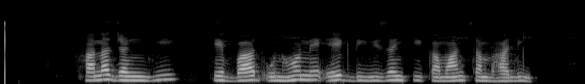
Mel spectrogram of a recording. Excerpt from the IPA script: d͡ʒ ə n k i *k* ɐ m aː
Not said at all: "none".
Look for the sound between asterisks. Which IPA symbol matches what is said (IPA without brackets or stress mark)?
k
